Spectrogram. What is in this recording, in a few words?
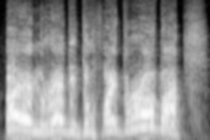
Heavy say ready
